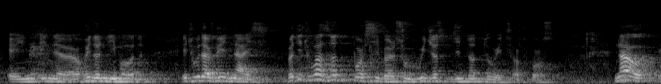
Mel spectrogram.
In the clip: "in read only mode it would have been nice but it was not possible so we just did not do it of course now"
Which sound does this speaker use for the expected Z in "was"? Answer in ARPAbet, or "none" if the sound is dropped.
Z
